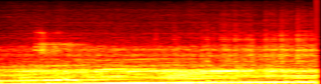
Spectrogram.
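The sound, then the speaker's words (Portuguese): Car engine revving quickly, the car fitted with a custom-made manifold and throttle body. A loud, steady, droning harmonic engine tone runs unbroken through the whole stretch with no talk over it. “Você viu como ele sobe o giro rápido, cara? É muito rápido o giro subindo.”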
